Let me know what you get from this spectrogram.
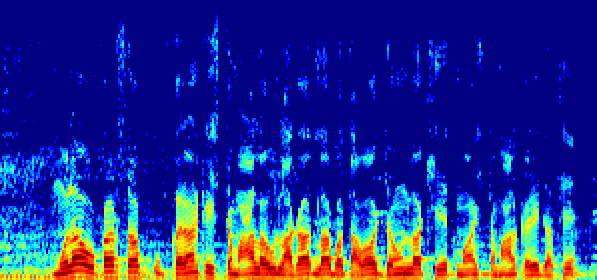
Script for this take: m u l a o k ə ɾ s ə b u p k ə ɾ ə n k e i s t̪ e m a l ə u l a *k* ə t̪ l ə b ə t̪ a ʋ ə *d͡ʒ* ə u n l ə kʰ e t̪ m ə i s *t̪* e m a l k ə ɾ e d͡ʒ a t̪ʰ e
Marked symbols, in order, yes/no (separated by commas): no, yes, yes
